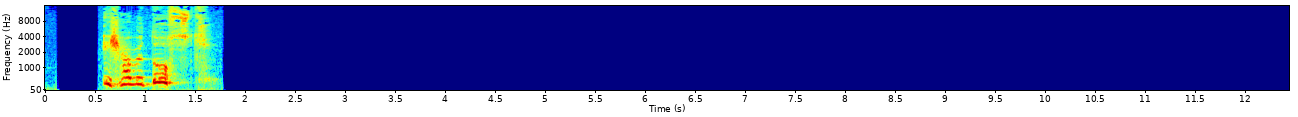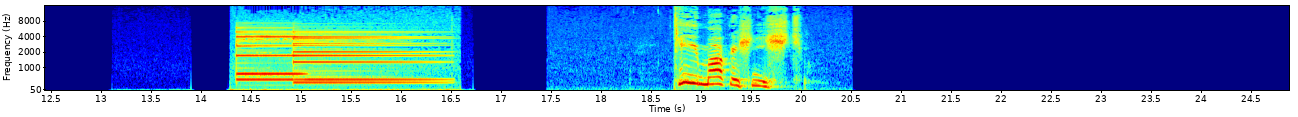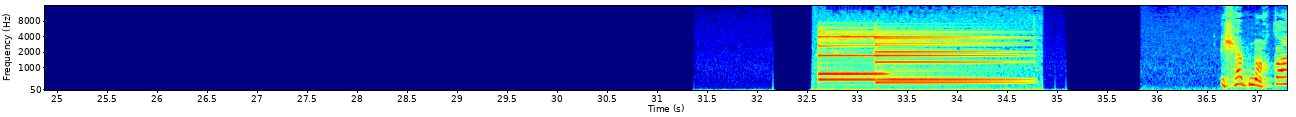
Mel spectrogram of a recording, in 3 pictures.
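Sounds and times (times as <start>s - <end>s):
speech: 0.6s - 1.7s, 18.8s - 20.1s, 36.6s - 37.3s
doorbell two-note ding-dong chime: 14.4s - 16.6s, 32.6s - 34.8s.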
